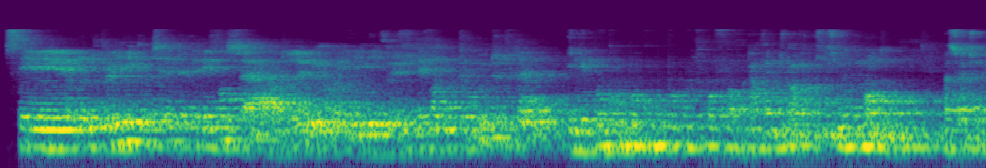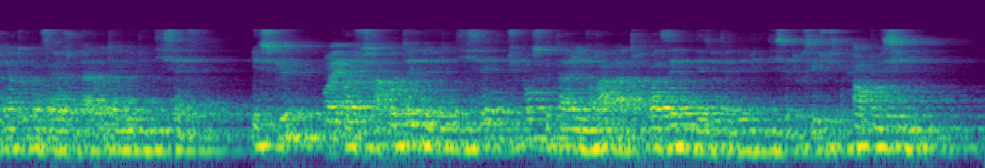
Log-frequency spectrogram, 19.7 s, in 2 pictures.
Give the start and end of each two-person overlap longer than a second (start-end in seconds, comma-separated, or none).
none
